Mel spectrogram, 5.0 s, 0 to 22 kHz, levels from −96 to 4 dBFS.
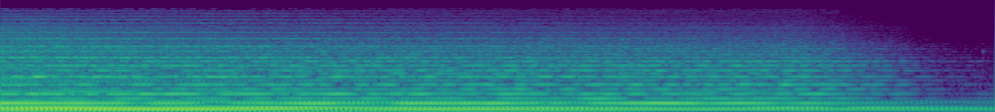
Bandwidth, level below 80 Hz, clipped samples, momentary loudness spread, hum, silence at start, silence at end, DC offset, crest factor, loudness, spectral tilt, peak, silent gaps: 10 kHz; -34 dBFS; under 0.1%; 14 LU; none; 0 s; 0 s; under 0.1%; 14 dB; -21 LUFS; -7.5 dB/octave; -6 dBFS; none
